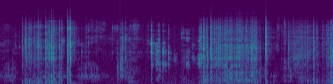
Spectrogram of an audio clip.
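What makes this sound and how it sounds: A metal blade scrapes shavings off the surface of a solid, dry green bar of soap held in the hand. The sound is bright and dry, with bursts of crisp scraping and shaving separated by short pauses.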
